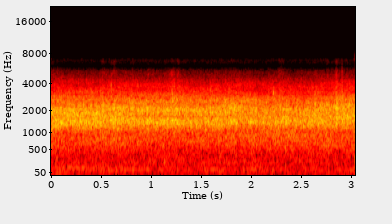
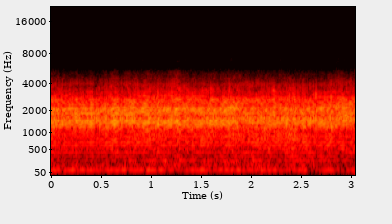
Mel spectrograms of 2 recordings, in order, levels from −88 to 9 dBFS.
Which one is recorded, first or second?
first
